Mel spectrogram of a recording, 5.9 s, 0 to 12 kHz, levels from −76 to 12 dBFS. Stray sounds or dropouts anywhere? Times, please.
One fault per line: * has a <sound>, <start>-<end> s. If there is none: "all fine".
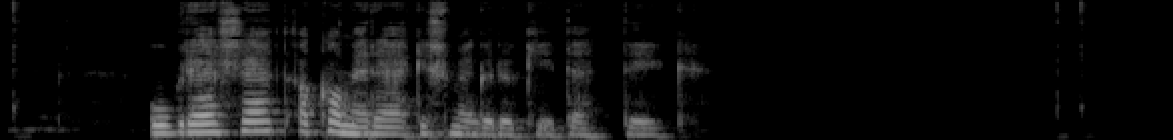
all fine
